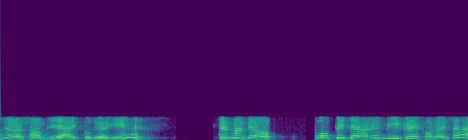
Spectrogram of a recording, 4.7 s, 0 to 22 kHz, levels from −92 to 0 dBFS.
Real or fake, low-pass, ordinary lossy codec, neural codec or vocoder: fake; 3.6 kHz; none; vocoder, 22.05 kHz, 80 mel bands, WaveNeXt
